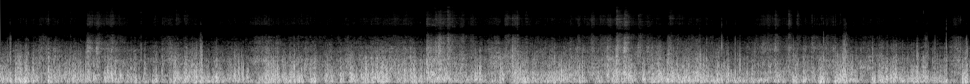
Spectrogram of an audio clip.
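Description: Passenger train coach running at speed, heard from an open doorway: a steady, loud rumble of wheels on the rails, with wind buffeting the microphone.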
